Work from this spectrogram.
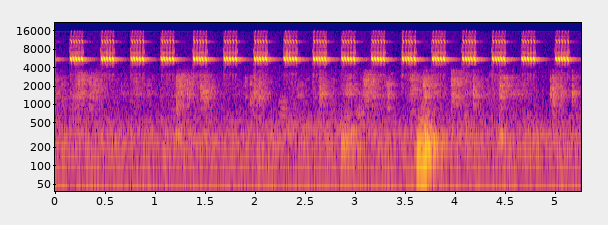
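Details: A jangkrik jeliteng, a loud Java field cricket caught in a paddy field, gives clean, regular, high shrill chirps about three times a second, each a short buzzy trill, with a brief low thud midway.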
